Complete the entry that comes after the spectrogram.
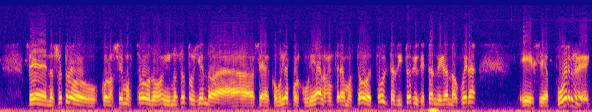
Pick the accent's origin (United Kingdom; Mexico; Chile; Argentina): Argentina; Tucumán; nosotros nos vinimos muy contentos de Tucumán, o sea, todos los hermanos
